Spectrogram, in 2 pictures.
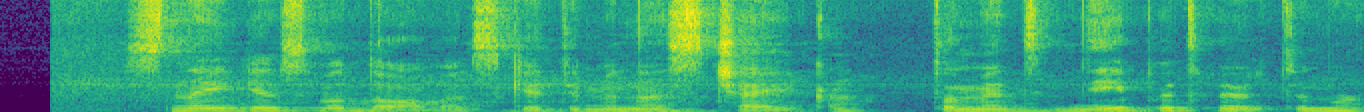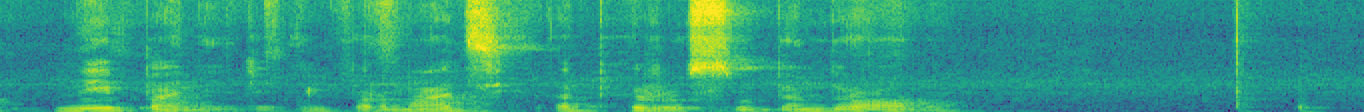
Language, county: Lithuanian, Šiauliai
